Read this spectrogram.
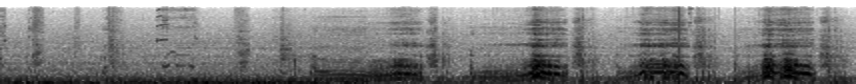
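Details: Scottish terrier riding in a van, barking at other dogs and cats it sees outside; steady low road rumble, then a run of harsh, growly barks spaced a little over a second apart.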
